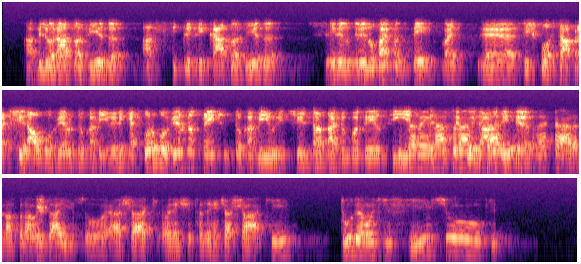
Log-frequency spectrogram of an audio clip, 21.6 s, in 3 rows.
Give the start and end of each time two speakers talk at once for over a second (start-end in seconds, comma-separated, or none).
12.3-13.9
